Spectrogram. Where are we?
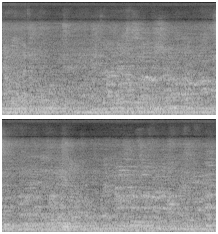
in a crowded indoor space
